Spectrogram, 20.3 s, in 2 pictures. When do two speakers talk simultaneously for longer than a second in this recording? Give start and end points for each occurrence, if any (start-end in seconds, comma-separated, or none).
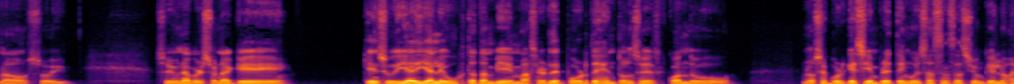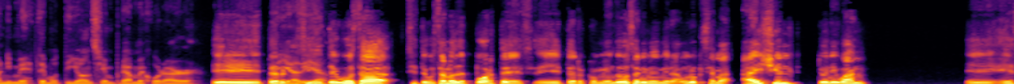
none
